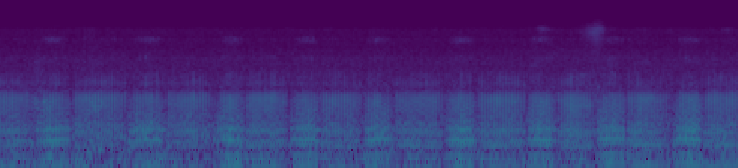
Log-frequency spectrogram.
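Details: Cat asleep and snoring, an even train of low, buzzy breaths about twice each second with no pauses, a faint higher tick near the end and little else around.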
